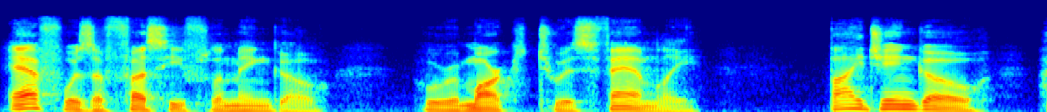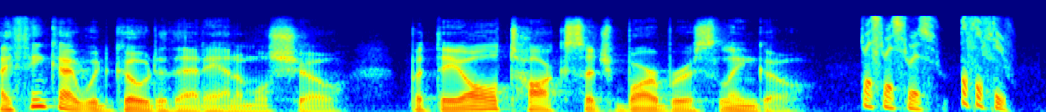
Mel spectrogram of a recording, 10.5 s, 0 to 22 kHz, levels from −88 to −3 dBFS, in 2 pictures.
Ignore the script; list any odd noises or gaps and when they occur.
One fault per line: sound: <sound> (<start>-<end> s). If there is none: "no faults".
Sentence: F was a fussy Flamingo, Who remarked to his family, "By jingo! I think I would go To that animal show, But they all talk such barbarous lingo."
sound: chirp (9.5-10.3 s)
